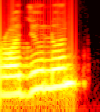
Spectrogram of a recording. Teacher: اس کے بعد تھرڈ آپ کو جو ملا تھا لرن کرنے کے لیے رجولن، رو کو موٹا پڑھیں گے، زبر کے ساتھ ہے رجولن، رجولن مت پڑھیے گا، ٹھیک ہے.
